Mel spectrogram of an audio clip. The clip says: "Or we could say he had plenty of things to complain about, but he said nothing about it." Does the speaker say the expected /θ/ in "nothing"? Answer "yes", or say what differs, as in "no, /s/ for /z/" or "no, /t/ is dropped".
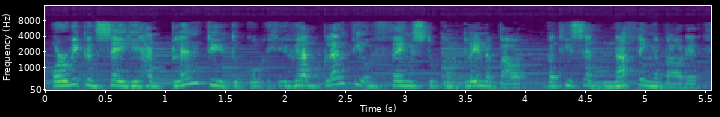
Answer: yes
